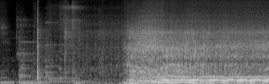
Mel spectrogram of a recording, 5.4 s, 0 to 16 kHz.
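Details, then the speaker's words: McLaren 600LT being rebuilt after a crash: engine catches and settles straight into a steady, even idle with no knocks or misses while coolant is topped up with it running; no leaks so far. Sounds smooth. "Sounds smooth. I was just adding some coolant whilst it was running to make sure it stayed at the correct level."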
